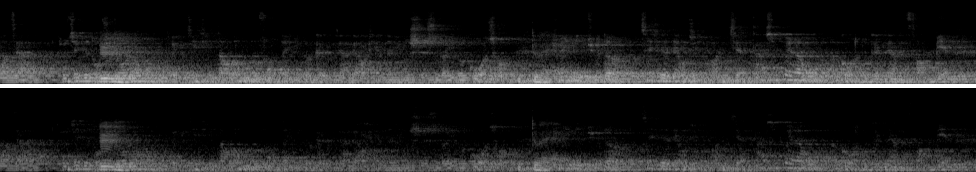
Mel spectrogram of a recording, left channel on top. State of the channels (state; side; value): quieter; right; 8.5 dB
